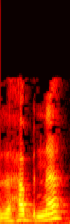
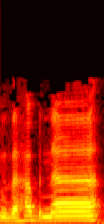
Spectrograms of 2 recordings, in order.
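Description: First: The final vowel is short. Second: The final vowel is long. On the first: They (women) went. "The noon is with a short vowel" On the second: We went. "If you elongate that noon"

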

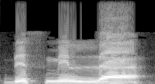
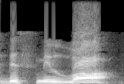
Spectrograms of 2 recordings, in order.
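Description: First: The L is light, said with a thin mouth. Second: The L is heavy, said with a full mouth. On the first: The speaker calls it right. "like you say" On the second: The speaker calls it wrong. "You don't say Bismillah. That's wrong"

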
